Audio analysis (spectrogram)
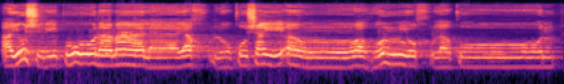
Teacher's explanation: با میں الف مدہ ہے، لا میں بھی الف مدہ ہے. یخلق خا حروف مستعلیہ میں سے پر پڑھیں گے، قاف بھی حروف مستعلیہ میں سے. شی میں یا لینے سے نرم آواز کے ساتھ جد پڑھیں گے.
